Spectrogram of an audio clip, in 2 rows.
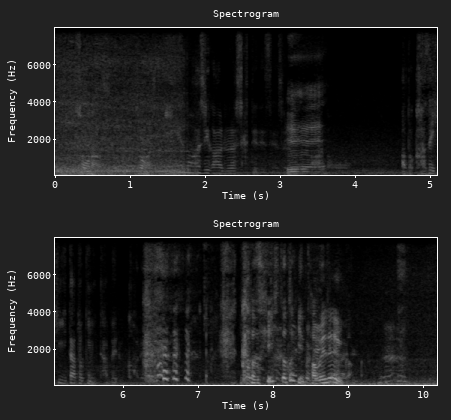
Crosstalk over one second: present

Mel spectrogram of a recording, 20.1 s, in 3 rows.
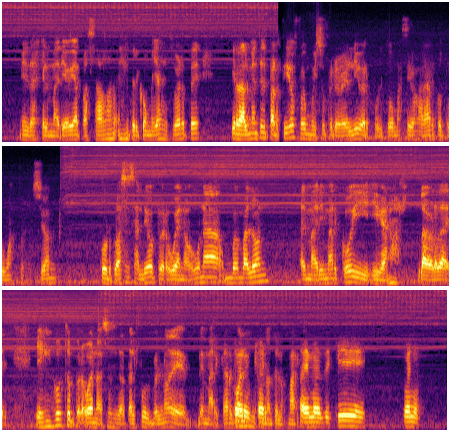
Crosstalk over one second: none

